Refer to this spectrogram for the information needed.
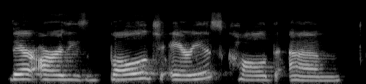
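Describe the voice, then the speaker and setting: With fairly even intonation, a woman talks at medium pitch in an ordinary speaking voice. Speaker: anatomy teacher. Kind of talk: lecture. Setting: video call.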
